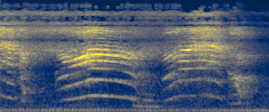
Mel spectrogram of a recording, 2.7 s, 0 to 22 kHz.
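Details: Newborn baby boy, normal delivery to a 22-year-old mother at a lying-in clinic, second baby; strong, high, rising and falling wails just after birth over steady room hum; vigorous normal first cry.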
